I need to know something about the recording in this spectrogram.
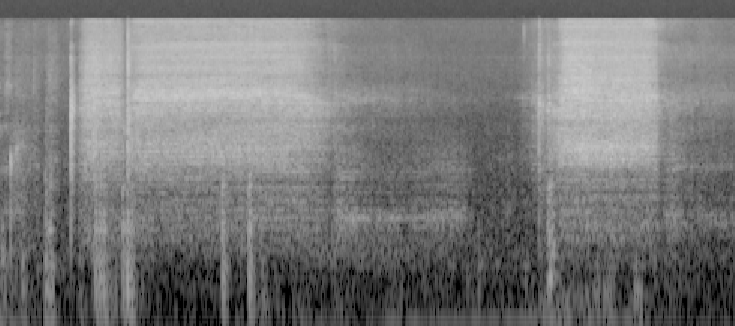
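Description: A vape device crackles as a young man inhales deeply.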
